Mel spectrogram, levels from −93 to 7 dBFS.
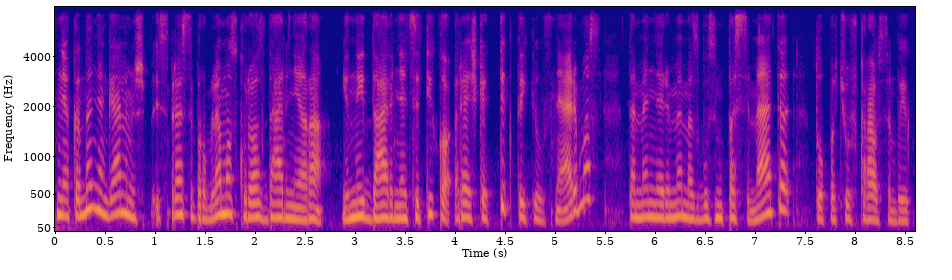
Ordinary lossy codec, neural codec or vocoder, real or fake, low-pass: Opus, 24 kbps; none; real; 7.2 kHz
